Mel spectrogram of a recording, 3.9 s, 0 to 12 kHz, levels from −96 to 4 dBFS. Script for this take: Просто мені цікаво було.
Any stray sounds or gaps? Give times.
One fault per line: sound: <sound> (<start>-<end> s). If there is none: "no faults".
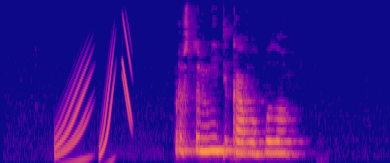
sound: chirp (0.5-1.3 s)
